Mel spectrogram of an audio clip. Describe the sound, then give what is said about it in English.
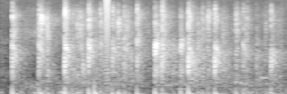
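A crowd claps their hands together to give the Lord a hand clap. The claps form a dense, irregular patter of many sharp claps filling the whole stretch at a steady, moderate loudness. “Look, I want everybody to give the Lord a hand clap.”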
